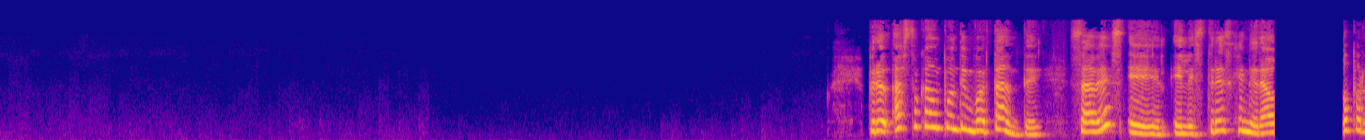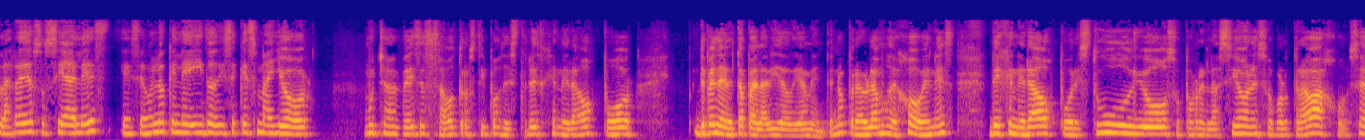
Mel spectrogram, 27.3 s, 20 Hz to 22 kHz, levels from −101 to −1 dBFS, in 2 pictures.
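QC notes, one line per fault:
12.73–13.44 s, playback stall: the speech halts mid-flow into about 0.69 s of silence, then resumes exactly where it stopped. Nothing is skipped, which separates it from a dropout. The likely cause is the player running short of data or its thread being blocked.
13.44–16.44 s, catch-up at higher speed: right after the stall the speech runs at 1.15 times normal speed and sits roughly two semitones higher while the player resamples its backlog to regain time. Speed and pitch rise together, then return to normal.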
